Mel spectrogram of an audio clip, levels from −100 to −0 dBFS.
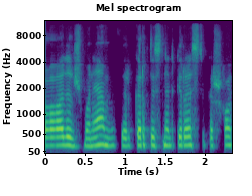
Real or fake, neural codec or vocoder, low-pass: real; none; 10.8 kHz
